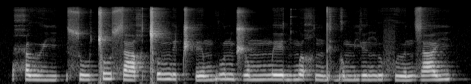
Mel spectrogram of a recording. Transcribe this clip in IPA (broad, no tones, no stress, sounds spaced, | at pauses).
ħ ɯ j | s u ǀ u s a χ ǀʰ ʊ ŋ ɪ t͡ʃʼ ɪ m b u n d͡ʒ ʊ mː e d m ɯ χ n d ɪ ɡ ʊ m j ɪ ŋ ɯ f ɯ n z a j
